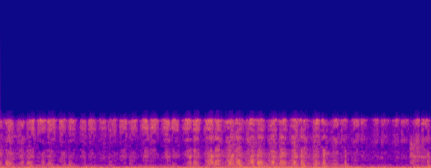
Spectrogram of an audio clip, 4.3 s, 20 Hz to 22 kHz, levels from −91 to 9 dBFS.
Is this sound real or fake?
real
